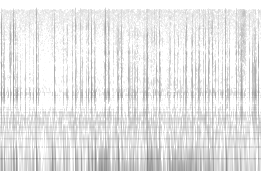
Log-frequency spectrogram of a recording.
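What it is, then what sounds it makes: Plastic lotion tube. A hand-sized, soft, squeezable plastic lotion tube with a green and purple leaf print and a white label, partly full, is held in the hands and tapped and squeezed with long nails and fingertips. It makes a quiet, rapid series of short, dry clicks and taps over a low, muffled rumble. Each tap stops at once with no ring.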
